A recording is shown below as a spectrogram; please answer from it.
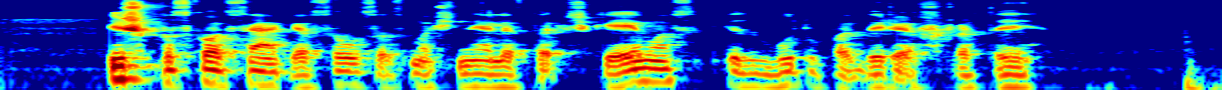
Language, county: Lithuanian, Tauragė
